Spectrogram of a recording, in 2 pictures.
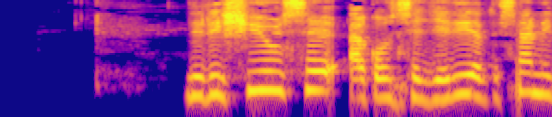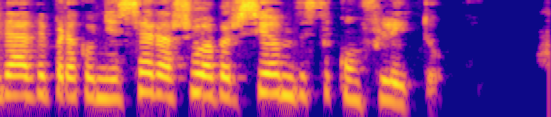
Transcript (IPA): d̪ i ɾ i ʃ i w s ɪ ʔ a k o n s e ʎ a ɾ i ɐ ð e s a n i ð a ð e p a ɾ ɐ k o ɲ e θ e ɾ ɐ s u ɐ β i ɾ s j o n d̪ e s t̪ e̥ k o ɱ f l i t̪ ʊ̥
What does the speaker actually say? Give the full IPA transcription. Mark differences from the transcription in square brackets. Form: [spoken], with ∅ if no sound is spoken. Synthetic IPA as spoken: d̪ i ɾ i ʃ i w s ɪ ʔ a k o n s e ʎ [e] ɾ i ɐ ð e s a n i ð a ð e p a ɾ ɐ k o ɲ e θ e ɾ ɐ s u ɐ β [e] ɾ s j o n d̪ e s t̪ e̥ k o ɱ f l i t̪ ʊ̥

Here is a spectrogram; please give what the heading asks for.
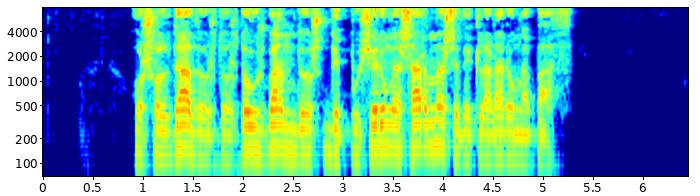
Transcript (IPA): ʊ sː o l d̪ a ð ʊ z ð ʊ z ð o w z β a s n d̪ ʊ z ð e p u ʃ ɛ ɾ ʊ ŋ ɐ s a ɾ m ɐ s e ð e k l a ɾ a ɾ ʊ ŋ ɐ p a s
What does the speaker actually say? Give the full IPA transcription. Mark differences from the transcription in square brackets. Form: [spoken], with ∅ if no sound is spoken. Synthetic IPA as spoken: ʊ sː o l d̪ a ð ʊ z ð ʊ z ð o w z β a [∅] n d̪ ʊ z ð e p u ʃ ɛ ɾ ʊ ŋ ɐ s a ɾ m ɐ s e ð e k l a ɾ a ɾ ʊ ŋ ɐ p a [θ]

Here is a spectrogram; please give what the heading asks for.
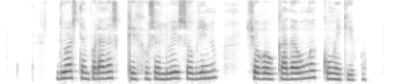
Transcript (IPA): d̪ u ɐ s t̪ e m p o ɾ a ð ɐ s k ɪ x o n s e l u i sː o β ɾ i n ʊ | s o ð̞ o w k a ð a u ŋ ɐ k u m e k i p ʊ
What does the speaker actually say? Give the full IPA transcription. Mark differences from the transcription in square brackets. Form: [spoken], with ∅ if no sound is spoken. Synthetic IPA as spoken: d̪ u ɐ s t̪ e m p o ɾ a ð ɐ s k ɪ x o [∅] s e l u i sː o β ɾ i n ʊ | [ʃ] o [ɣ̞] o w k a ð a u ŋ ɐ k u [ŋ] e k i p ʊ

